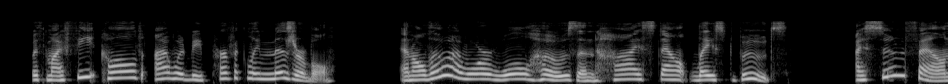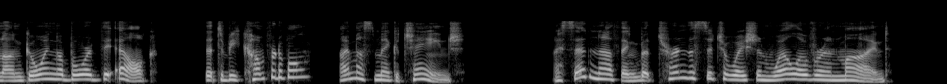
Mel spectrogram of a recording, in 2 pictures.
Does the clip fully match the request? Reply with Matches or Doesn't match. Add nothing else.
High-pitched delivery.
Matches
